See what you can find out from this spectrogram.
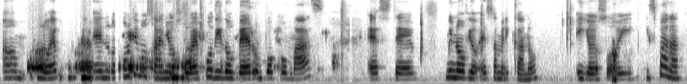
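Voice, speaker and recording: A young woman from the United States answering interview questions slowly, with many pauses and fillers. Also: a little high, steady tone, darkish tone. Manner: slow, hesitant, many fillers. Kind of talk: casual Spanish interview.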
